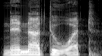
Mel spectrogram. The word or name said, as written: nenatuat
